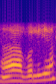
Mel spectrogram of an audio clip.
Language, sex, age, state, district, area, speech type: Hindi, female, 45-60, Bihar, Begusarai, urban, conversation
